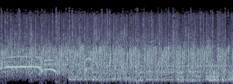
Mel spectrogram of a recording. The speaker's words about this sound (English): Oh, so you guys started clapping in rhythm with the song. I fucking love when that happens. You guys are so in sync together.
